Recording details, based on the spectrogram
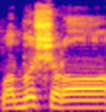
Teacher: रा खड़ी ज़बर की वजह से पुर भी पढ़ी जाएगी और एक अलिफ के बराबर खींच कर भी पढ़ेंगे।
